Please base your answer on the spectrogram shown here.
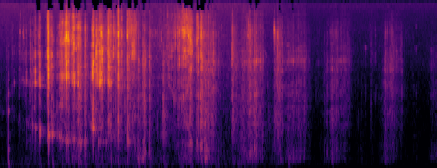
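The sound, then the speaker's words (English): Loud, dense crunching of Zapp's-style honey barbecue potato chips being bitten and chewed, with many rapid crisp cracks that thin out into a few softer crunches near the end. “They taste just like Zaps to me, except for the honey barbecue part. The chip style is Zaps, and the taste reminds me of the old Mesquite barbecue Lay's potato chips.”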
